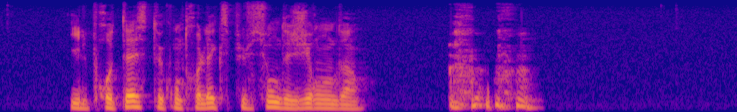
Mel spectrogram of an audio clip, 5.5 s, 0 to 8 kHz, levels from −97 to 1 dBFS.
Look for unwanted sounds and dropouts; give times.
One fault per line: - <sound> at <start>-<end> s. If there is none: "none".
- laugh at 3.3-4.1 s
